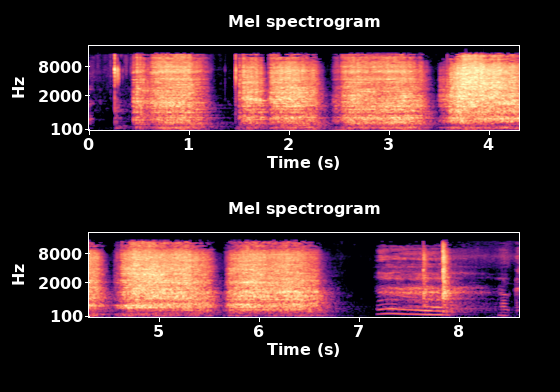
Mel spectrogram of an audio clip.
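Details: GE washing machine after being moved: loud rasping scrape in long strokes about once a second as the tub moves, then stopping; pushing the tub in stops it, owner unsure if bearings or something knocked loose underneath.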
